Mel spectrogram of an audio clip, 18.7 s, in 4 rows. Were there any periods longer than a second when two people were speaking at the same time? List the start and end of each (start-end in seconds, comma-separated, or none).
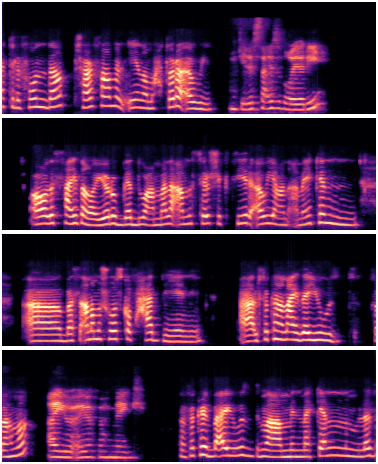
none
